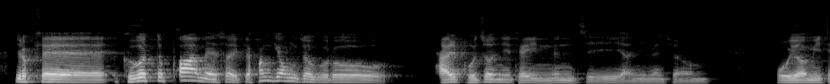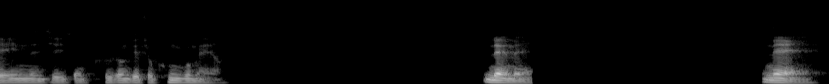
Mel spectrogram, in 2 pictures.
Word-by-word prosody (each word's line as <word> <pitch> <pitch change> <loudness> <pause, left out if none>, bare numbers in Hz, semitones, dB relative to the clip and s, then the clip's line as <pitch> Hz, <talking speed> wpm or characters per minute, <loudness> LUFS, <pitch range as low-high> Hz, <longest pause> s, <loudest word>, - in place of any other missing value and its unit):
이렇게 115 -5 +5
그것도 165 +4 +4
포함해서 190 +7 +4
이렇게 - - -3
환경적으로 110 - -2 0.4
잘 115 - +3
보존이 110 +1 -2
돼 95 0 -3
있는지 90 -1 -8
아니면 85 0 -11
좀 80 -1 -13 0.7
오염이 100 0 +1
돼 85 - -7
있는지 85 -2 -9
좀 80 -2 -13 0.2
그런 85 +1 -8
게 90 -1 -7
좀 - - -13
궁금해요. 85 -7 -9 2.6
네네. 85 -8 -1 2.3
네. 80 -7 -3
100 Hz, 175 characters per minute, -22 LUFS, 85-115 Hz, 2.6 s, 이렇게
